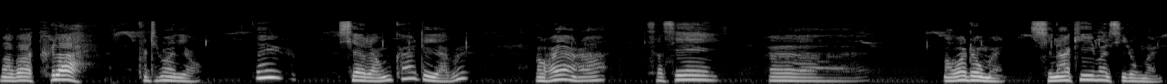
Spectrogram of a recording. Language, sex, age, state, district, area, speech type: Bodo, male, 60+, Assam, Chirang, rural, spontaneous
